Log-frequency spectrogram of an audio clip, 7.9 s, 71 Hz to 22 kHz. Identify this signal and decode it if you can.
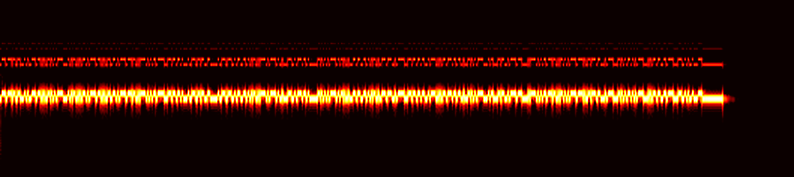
RTTY (75 baud, 170 Hz shift), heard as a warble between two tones, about 980 Hz centre. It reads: … CARROSSERIE EST GALVANISEE, REDUISANT LES PROBLEMES DE CORROSION.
